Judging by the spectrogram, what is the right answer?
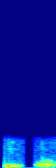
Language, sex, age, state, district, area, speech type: Hindi, male, 60+, Uttar Pradesh, Sitapur, rural, conversation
